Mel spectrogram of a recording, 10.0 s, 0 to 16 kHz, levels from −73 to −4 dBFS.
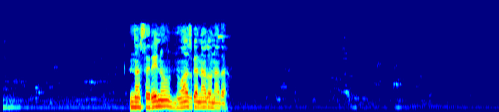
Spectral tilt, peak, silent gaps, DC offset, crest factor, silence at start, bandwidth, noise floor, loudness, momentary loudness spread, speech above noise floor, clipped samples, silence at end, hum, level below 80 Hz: -5 dB/octave; -4 dBFS; none; under 0.1%; 22 dB; 2.6 s; 8.2 kHz; -73 dBFS; -19 LUFS; 9 LU; 55 dB; under 0.1%; 5.45 s; none; -60 dBFS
